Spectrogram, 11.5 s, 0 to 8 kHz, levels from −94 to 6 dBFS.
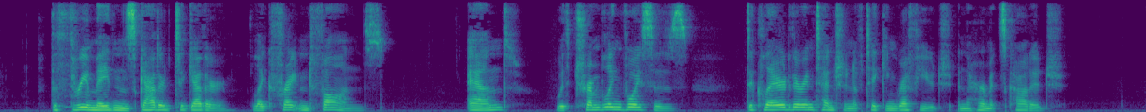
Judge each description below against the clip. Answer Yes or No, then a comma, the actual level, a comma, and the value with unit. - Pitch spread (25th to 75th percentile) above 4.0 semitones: No, average, 3.5 semitones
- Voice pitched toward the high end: No, medium, 155 Hz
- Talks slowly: Yes, slow, 115 wpm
